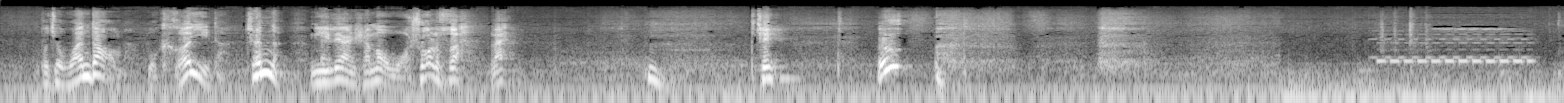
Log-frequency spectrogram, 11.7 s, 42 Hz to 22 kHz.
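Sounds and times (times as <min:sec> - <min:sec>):
speech: 0:00.3 - 0:04.0, 0:04.8 - 0:06.0, 0:06.6 - 0:07.1
telephone ringing with electronic trilling tones: 0:10.2 - 0:11.6.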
